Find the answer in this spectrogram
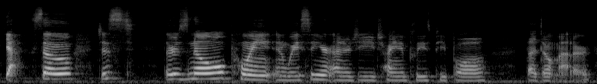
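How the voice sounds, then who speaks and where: A woman's voice: mid-range voice, steady tone, unhurried. A young woman talking casually to camera about writing, frank and chatty, swearing now and then. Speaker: writing vlogger.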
